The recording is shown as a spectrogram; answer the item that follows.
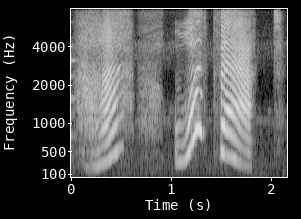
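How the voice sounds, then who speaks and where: A woman voicing a small, chirpy, curious fairy companion in a video game, with an excitable, childlike delivery. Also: very high voice, drawn-out words, over music, exaggerated voice. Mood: curious, puzzled.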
